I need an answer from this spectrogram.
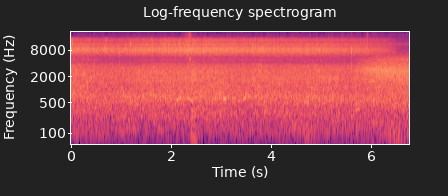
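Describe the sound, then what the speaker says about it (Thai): Strong flood water rushing during a tropical storm, a loud constant roar of flowing water close by with no break, and a faint wind-like hiss over it. "น้ำเต็มหมดเลย โอ้ยมาแรงมากๆเลย"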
